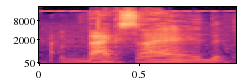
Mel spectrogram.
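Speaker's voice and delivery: mock-French, word by word with pauses; bad French accent. Player rereading the butt synonyms, bad French accent. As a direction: list them in a hammy French accent. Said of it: "my bad French accent".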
